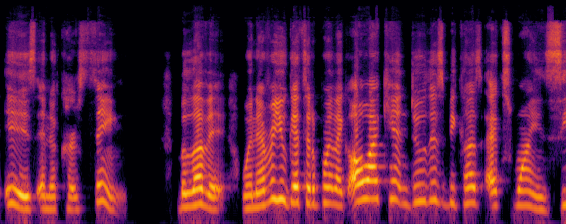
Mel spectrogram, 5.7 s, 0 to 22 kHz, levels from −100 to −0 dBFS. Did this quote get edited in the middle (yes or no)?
no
